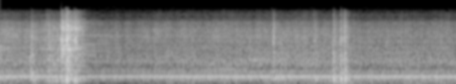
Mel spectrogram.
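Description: A plastic lid clatters onto a plastic jar.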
